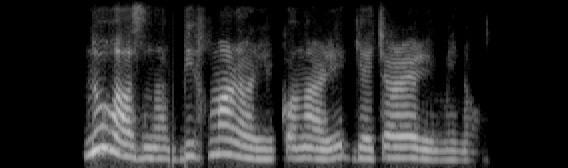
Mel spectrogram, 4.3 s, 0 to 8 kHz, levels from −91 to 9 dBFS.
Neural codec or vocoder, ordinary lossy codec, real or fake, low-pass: none; Opus, 16 kbps; real; 7.2 kHz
